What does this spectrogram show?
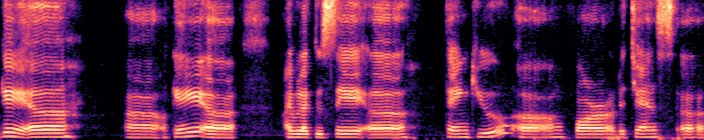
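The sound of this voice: A woman speaks slowly at a medium pitch, her intonation fairly even and her voice showing vocal fry.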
